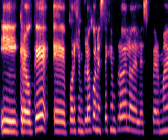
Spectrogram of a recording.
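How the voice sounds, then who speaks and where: A woman speaks at a moderate pace with a fairly high pitch and a dark, mellow tone. Her intonation stays fairly even, and the sound is dry and close with no echo. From northern Mexico. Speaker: doctor. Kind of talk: casual chat.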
